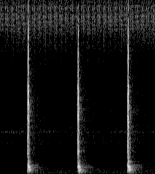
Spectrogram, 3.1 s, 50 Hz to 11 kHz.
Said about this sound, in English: That's the clock in my bedroom, and right now it's telling me it's 2:37 a.m.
